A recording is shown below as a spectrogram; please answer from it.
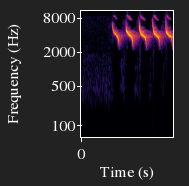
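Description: A marsh tit gives five quick, high, downslurred notes, about four or five per second, with no other sounds.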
